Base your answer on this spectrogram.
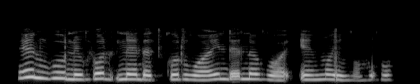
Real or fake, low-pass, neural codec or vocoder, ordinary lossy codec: fake; 5.4 kHz; codec, 16 kHz, 4.8 kbps, FACodec; MP3, 48 kbps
